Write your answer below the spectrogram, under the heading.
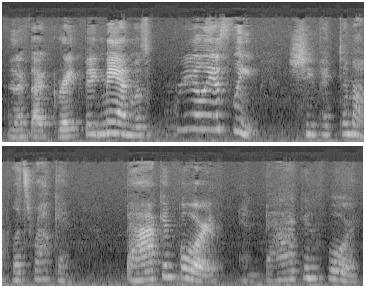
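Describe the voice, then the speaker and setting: A woman hosting children's storytime, reading a picture book in an animated, playful way and chatting to young listeners with questions and exclamations. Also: a little high, unhurried, recorded from a distance, a little hiss or hum.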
